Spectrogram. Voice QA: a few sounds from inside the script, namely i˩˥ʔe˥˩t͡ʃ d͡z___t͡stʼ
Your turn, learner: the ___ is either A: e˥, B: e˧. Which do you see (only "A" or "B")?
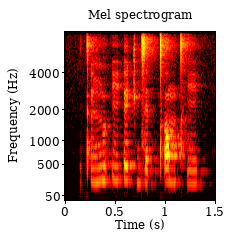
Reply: B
